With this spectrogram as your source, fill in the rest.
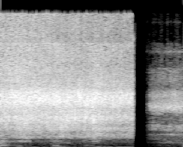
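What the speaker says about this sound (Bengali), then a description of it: "টমেটোগুলো ভালোভাবে নাড়াচাড়া দিয়ে নেব" Tomatoes and onions sizzle steadily in a hot pan while being stirred for a spicy eel fish curry, a continuous close frying hiss that cuts out abruptly for a moment near the end before resuming.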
